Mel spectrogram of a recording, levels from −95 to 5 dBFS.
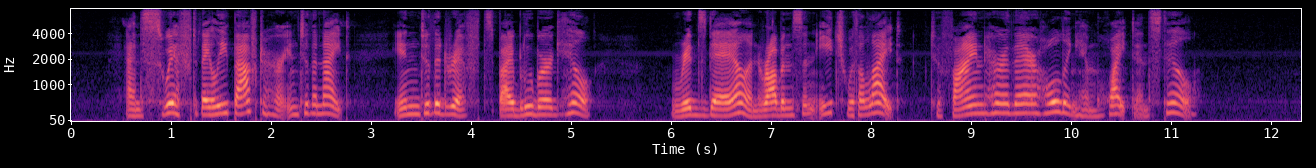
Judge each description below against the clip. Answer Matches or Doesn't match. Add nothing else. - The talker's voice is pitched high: Matches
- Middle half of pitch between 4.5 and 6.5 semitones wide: Matches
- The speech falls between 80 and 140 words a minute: Matches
